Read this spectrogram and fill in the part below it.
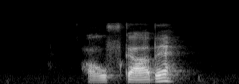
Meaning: task, job: 1. duty, responsibility, mission, function, purpose 2. chore, assignment, to-do 3. assignment, exercise, problem (e.g. at school)
- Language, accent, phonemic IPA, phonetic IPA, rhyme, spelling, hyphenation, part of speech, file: German, Austria, /ˈaʊ̯fˌɡaːbə/, [ʔaʊ̯fˌɡaː.bə], -aːbə, Aufgabe, Auf‧ga‧be, noun, De-at-Aufgabe.ogg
